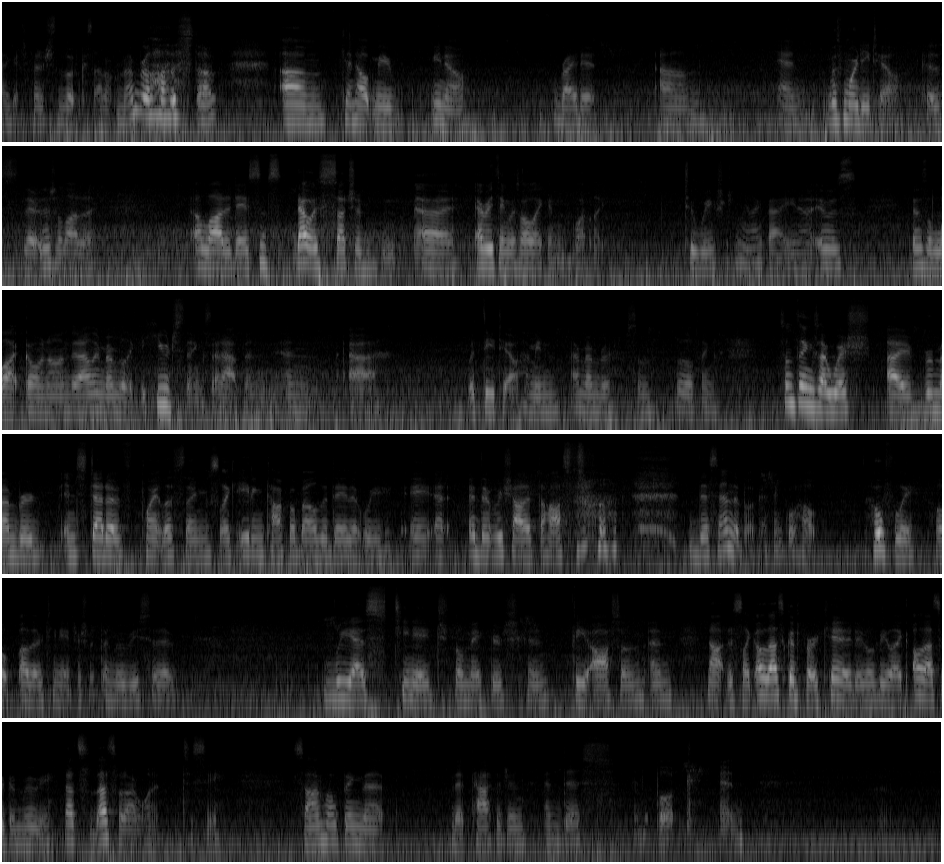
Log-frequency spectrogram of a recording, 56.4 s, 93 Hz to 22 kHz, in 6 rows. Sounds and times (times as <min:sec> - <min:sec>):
Speech: 0:00.0 - 0:02.2, 0:02.8 - 0:04.7, 0:05.4 - 0:06.0, 0:06.6 - 0:07.1, 0:07.7 - 0:10.4, 0:11.3 - 0:15.4, 0:16.2 - 0:22.7, 0:23.4 - 0:26.0, 0:26.6 - 0:34.4, 0:35.0 - 0:39.4, 0:40.8 - 0:49.2, 0:49.9 - 0:50.8, 0:51.5 - 0:54.4.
